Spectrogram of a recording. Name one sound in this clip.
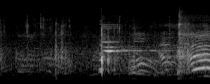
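A softball smacks sharply into a catcher's mitt.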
